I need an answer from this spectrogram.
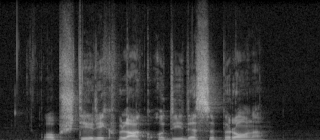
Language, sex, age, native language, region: Slovenian, male, 30-49, Slovenian, Gorica region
